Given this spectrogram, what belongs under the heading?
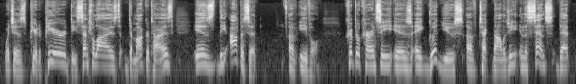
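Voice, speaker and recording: A man's voice: a little high, no room sound. A middle-aged man hosting a podcast, delivering an emphatic monologue that builds through long lists of phrases. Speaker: podcast host. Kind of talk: monologue commentary.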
